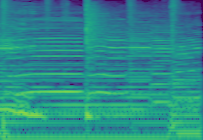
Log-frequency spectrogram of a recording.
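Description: Country band playing an instrumental fill between sung lines: fiddle and guitar over steady bass, with a couple of drum hits.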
